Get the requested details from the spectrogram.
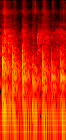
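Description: Six knocks on a wall where a rotting beam sits behind it give short, hollow, low-pitched thuds with a quick ring. The wall is hollow, with a void behind it and no insulation.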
